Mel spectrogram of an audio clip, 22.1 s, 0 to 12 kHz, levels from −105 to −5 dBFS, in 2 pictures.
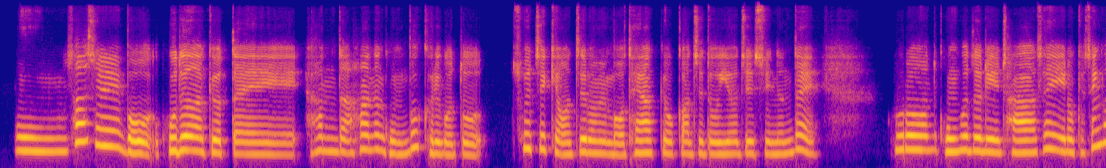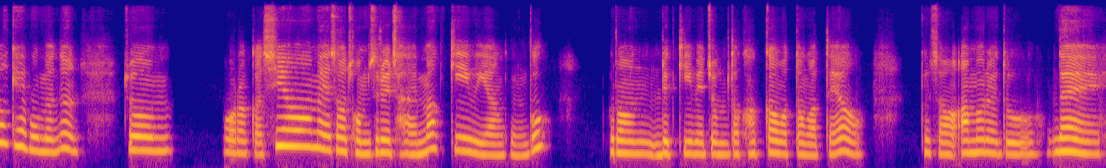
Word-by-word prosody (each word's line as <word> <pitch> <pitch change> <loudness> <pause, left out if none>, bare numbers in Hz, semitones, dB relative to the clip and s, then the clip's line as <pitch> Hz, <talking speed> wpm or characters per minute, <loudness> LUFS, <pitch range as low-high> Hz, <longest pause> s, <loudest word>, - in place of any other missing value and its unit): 어 240 -1 0
사실 345 - +3
뭐 210 -5 +5
고등학교 240 0 +3
때 195 -2 -3
한다 235 0 -4
하는 270 +3 -1
공부 210 +8 -3
그리고 200 -7 -2
또 185 -1 -4 0.3
솔직히 275 -4 -2
어찌 195 +3 +1
보면 210 -2 -1
뭐 185 -1 -1
대학교까지도 205 -1 -1
이어질 200 +1 -2
수 205 0 +1
있는데 205 +2 -2 0.7
고런 265 0 +3
공부들이 240 -2 +2
자세히 225 +5 +2
이렇게 225 -1 -1
생각해 335 - +1
보면은 250 0 -1 0.4
좀 250 -1 0 0.5
뭐랄까 210 -4 -3
시험에서 315 - +4
점수를 220 -1 +1
잘 200 -2 -2
맞기 255 +1 -1
위한 185 -3 -2
공부 185 - -3 0.6
그런 205 -5 -1
느낌에 205 -1 -2
좀 195 -1 -2
더 195 +1 -3
가까웠던 200 -1 -2
것 180 -1 -2
같아요. 200 +1 -3 0.5
그래서 210 -4 -2
아무래도... 205 -3 -1
네. 215 -3 +2
220 Hz, 270 characters per minute, -24 LUFS, 200-250 Hz, 0.7 s, 뭐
